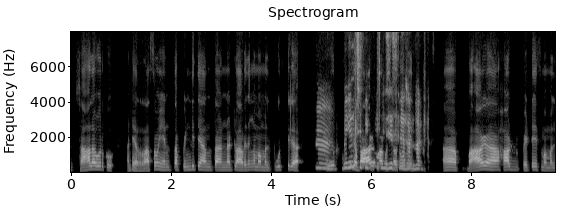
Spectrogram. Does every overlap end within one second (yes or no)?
no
